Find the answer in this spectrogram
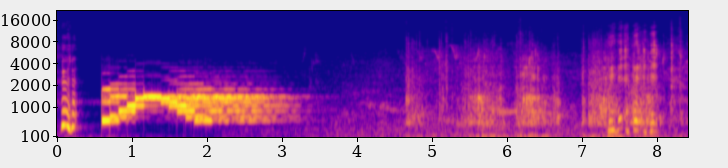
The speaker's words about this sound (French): Hé, hey, pompier Pruneau, est-ce que tu entends? Oui, pompier Kiwi, c'est l'alarme d'incendie. Il y a un feu quelque part.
